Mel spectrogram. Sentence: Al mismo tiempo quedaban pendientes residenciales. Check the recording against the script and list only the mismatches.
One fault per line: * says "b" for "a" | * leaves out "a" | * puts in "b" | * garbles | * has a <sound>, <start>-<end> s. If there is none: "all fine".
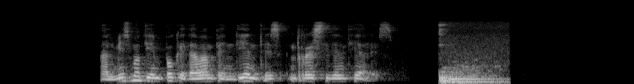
* has a thud, 4.4-5.1 s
